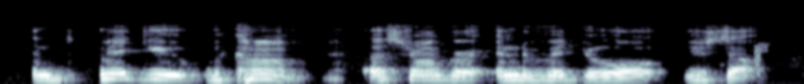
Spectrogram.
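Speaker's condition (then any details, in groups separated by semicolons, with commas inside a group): Multiple sclerosis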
